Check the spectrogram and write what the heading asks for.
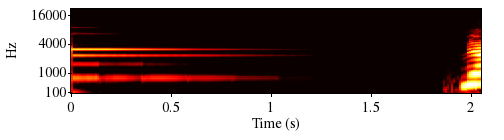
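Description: A single bright, bell-like ding sound effect that rings out and fades away over about a second.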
